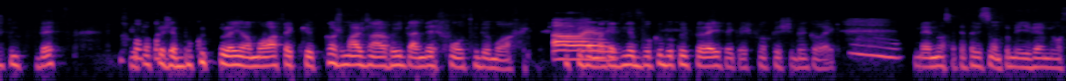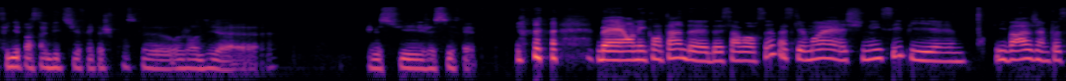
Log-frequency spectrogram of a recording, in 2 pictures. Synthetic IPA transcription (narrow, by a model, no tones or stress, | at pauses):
it̪ynp̪bɛt̪ | ʒəpɑ̃skəʒɛbokud̪əsɔlɛjɑ̃mwafɛ̃kəkɑ̃ʒəmaʁʃd̪ɑ̃laʁyd̪lanɛʒəfɔ̃ot̪uʁd̪əmwafɛk | awɛamaɡazinebokubokud̪əsɔlɛjfɛ̃kəʒəpɑ̃skəʒəsibjɛ̃kɔʁɛ̰k̚t̪ | mɛnɔ̃safɛpχɛd̪isimɔ̃pχəmjɛʁivɛʁmɛɔ̃finipaʁsabit̪ɥefɛ̃kəʒəpɑ̃skəoʒuʁd̪ɥiø̰ | ʒəsɥiʒəsɥifɛt̪ | bɛ̃ɔ̃nɛkɔ̃t̪ɑ̃d̪əd̪əsavwaːʁsɔpaʁsə̥kəmwaʃineːsipɥiølivɛːʁʒɛmpɔs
